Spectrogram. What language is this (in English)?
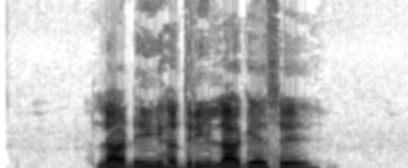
Wadiyara Koli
